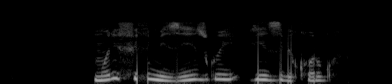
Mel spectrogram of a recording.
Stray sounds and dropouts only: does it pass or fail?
fail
